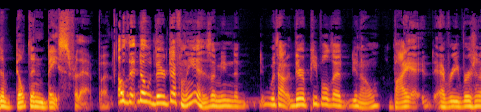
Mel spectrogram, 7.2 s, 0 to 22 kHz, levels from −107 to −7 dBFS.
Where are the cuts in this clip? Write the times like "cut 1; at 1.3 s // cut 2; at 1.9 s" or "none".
cut 1; at 5.7 s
